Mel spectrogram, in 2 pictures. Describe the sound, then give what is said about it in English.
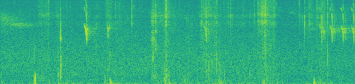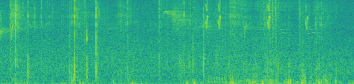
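A small male bird gives sharp, repeated alarm chips at irregular intervals while being chased by a western tanager, mixed with crunching footsteps and rustling outdoors as a person runs at the bird; no one speaks. “Gave some alarm calls, being chased by a western tanager.”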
